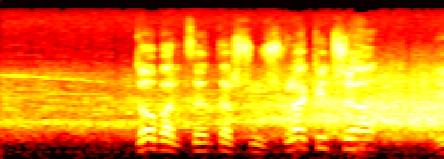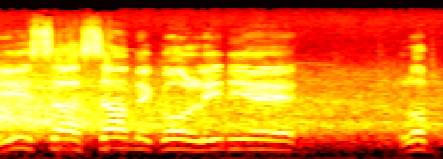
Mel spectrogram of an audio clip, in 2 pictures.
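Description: A stadium crowd's roar swells loudly.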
